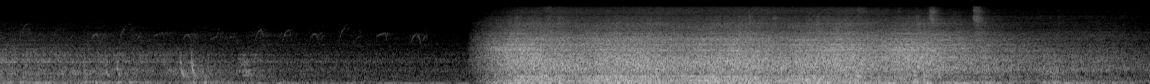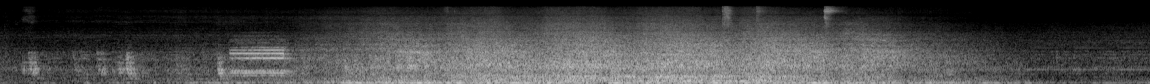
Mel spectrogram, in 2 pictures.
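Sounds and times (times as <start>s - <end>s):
train passing close by: 0.0s - 23.0s
train horn blast: 13.7s - 14.6s.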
